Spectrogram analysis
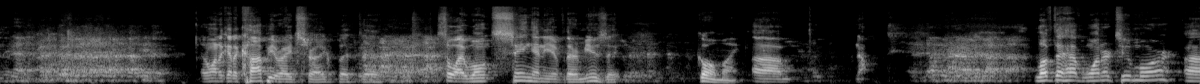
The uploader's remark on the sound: Gooners v Cancer LIVE from LONDON. Its the FIRST ever live Gooners Pod show from the homeland - LIVE from the Ridley Road Social Club in London!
